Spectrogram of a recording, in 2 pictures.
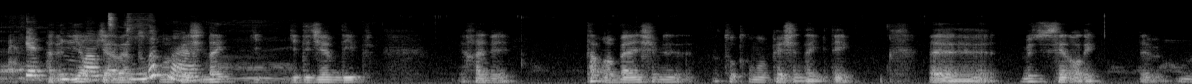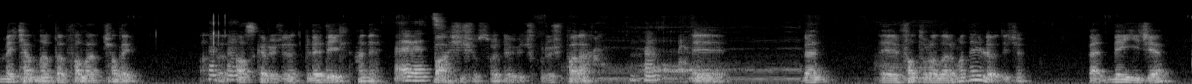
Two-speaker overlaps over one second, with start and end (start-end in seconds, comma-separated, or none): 0.6-2.0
